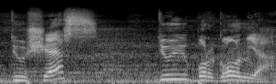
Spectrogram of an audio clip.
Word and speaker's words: Duchesse de Bourgogne: the beer actually so I've been told by people that know that it's do chefs do you Bourgogne better than i would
